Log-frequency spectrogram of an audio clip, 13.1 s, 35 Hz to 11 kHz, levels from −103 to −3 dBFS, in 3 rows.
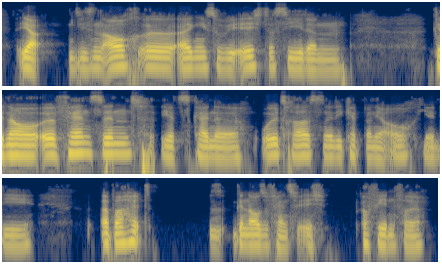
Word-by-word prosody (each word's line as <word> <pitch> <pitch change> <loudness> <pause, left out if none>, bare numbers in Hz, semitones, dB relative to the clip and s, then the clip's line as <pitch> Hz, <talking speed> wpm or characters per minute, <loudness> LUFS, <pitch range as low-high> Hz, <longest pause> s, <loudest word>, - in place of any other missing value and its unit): Ja, - - +7 0.3
die 120 0 -6
sind 125 0 -4
auch, 135 +3 +4
äh, 125 -2 +2
eigentlich 125 +1 +1
so 120 -2 -7
wie 115 - 0
ich, 135 +2 0
dass 120 +1 -8
sie 115 -1 -1
dann 110 0 -4 0.9
genau, 130 -1 +5
äh, 135 - +6
Fans 150 +2 +1
sind. 145 0 0
Jetzt 115 -1 -4
keine 110 -2 0 0.2
Ultras, 125 -1 0
ne, 120 0 -1
die 115 -1 -4
kennt 125 - -8
man 110 0 -4
ja 105 - -4
auch. 120 +1 -5
Hier 110 - -7
die 110 +1 -6 0.7
aber 130 +1 +3
halt 140 - -1 0.6
s 100 -1 -8
genauso 115 -2 +1
Fans 100 -4 -6
wie - - -9
ich. - - -7 0.3
Auf 125 -1 -5
jeden 115 -1 -1
Fall. 110 +1 -6
120 Hz, 170 wpm, -23 LUFS, 110-130 Hz, 0.9 s, Ja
